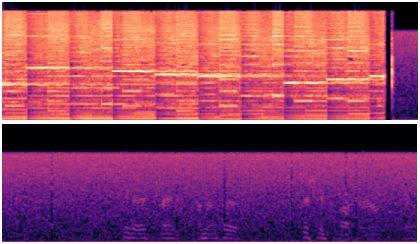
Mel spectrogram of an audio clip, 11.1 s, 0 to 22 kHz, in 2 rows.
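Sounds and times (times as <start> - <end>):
electronic music: 0.0 - 5.2.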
